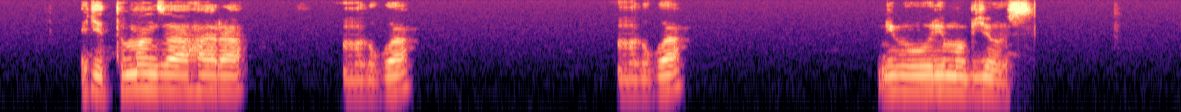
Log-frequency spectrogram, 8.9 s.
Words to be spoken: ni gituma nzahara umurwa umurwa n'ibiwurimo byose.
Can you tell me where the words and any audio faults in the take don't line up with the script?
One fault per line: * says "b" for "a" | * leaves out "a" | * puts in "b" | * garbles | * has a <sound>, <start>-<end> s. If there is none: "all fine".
all fine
